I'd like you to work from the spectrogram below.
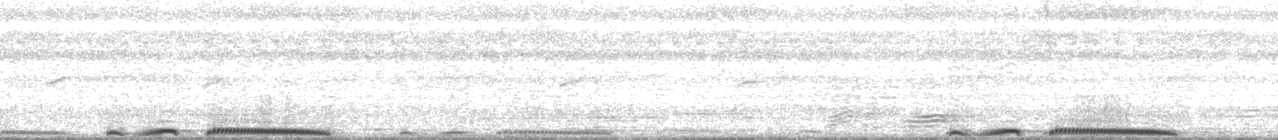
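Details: Lure call of a spotted dove for catching wild doves: quick paired hooked notes lead into a loud sustained coo, soft trailing notes, then the same phrase repeats, with low background hum.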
